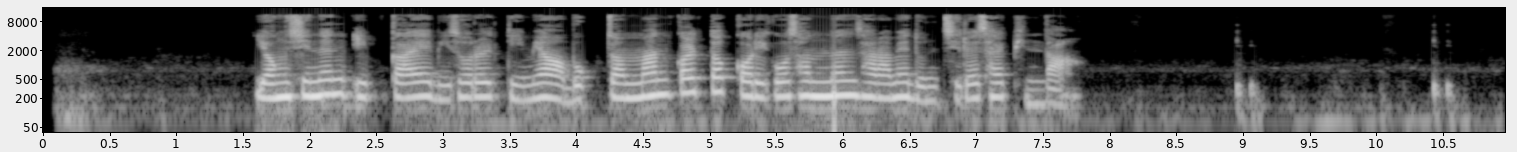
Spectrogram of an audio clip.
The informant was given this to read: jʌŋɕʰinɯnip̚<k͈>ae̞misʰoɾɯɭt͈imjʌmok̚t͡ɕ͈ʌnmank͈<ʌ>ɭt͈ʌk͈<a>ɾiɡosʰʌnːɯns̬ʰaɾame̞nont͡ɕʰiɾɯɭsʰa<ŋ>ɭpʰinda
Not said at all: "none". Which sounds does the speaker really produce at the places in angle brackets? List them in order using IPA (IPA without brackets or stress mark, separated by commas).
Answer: k͈, ʌ, ʌ, none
